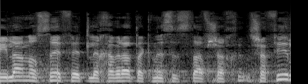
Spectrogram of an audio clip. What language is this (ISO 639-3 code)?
heb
